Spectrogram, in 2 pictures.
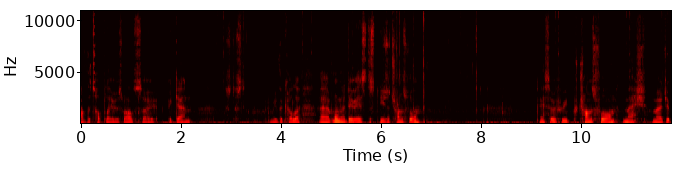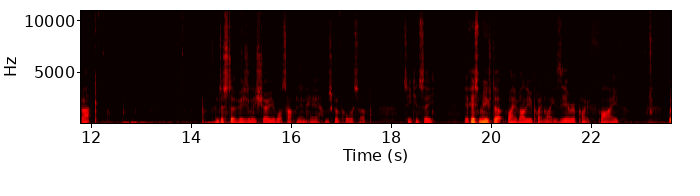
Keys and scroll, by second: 3.2 c, 5.5 Tab.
